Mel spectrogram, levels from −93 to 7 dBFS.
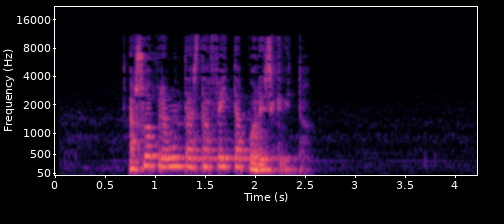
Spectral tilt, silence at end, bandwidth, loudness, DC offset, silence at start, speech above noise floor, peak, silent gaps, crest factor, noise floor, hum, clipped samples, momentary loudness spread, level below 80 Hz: -5.5 dB/octave; 1.7 s; 11.5 kHz; -26 LUFS; under 0.1%; 0.75 s; 48 dB; -12 dBFS; none; 18 dB; -74 dBFS; none; under 0.1%; 8 LU; -62 dBFS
